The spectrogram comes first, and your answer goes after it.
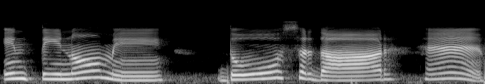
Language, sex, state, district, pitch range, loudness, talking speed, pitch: Hindi, female, Punjab, Fazilka, 200-270 Hz, -11 LUFS, 75 wpm, 240 Hz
